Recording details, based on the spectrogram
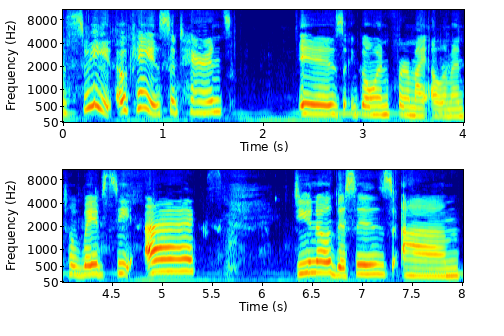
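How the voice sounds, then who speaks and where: A young adult woman co-hosting a casual live stream from a dock on a lake, chatty and quick to laugh. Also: a little high, slight background noise. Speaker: co-host presenting paddleboards. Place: outdoors on a floating dock on a lake.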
